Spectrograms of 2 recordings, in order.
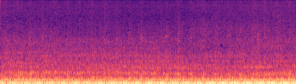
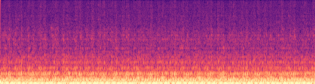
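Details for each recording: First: Truck with new exhaust headers and the muffler deleted, straight pipe from the cat: a deep, steady exhaust rumble with an even beat and no clanking. Engine running normally, the earlier clanking gone. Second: Truck with new headers, muffler removed leaving a straight pipe from the cat, small exhaust leak still suspected: deep, loud, steady rumble with a fast even pulse; sounds good and not as loud as expected.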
